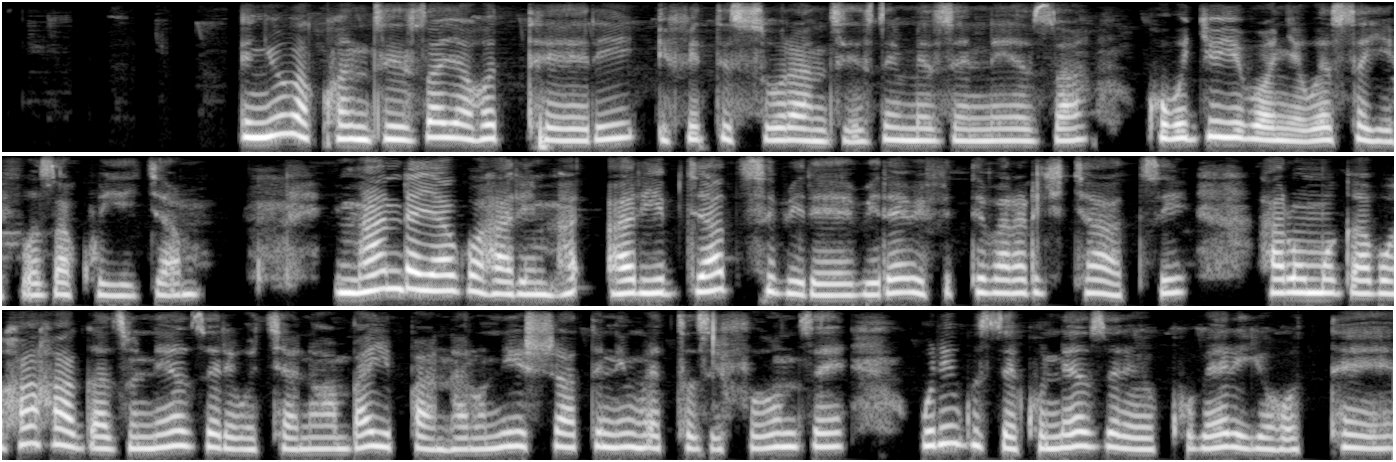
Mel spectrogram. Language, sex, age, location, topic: Kinyarwanda, female, 18-24, Gakenke, finance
